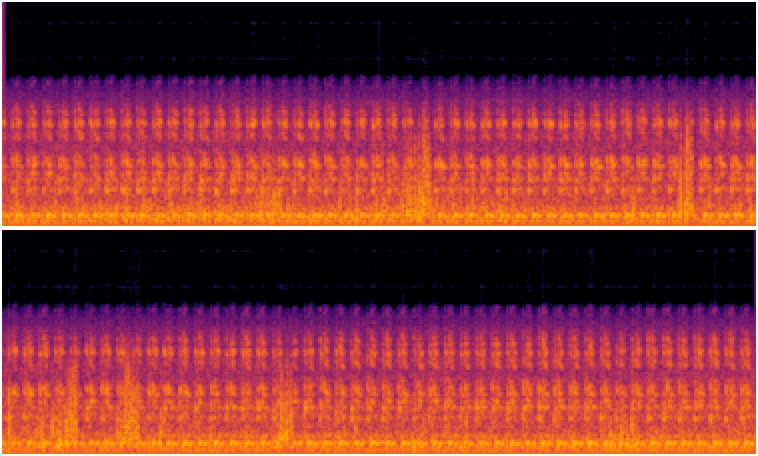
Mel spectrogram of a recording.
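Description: Choppy water splashes against a boat's hull.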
